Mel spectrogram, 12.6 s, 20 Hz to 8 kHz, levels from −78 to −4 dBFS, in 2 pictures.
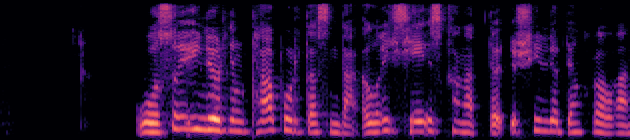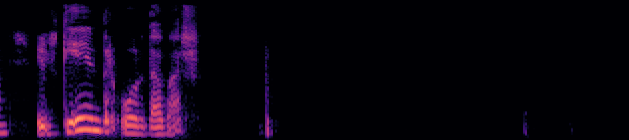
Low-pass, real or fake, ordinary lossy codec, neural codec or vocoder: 7.2 kHz; fake; MP3, 48 kbps; codec, 16 kHz, 4 kbps, FunCodec, trained on LibriTTS, 50 frames a second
